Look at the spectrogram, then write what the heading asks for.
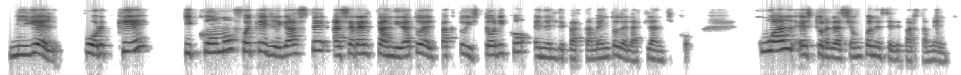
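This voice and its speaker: A woman's voice: on the high side, expressive, moderate pace. A woman interviewing a guest, asking short, friendly questions and brief acknowledgements.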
